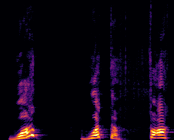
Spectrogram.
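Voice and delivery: high, loud stunned yelp; as if seeing a ghost walk in; shocked disbelief. Retold or imitated. Roadie suddenly walks in.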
